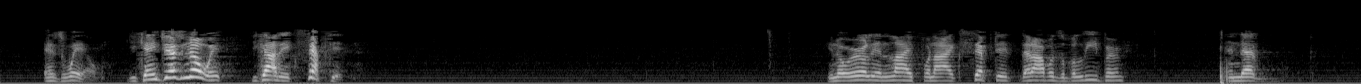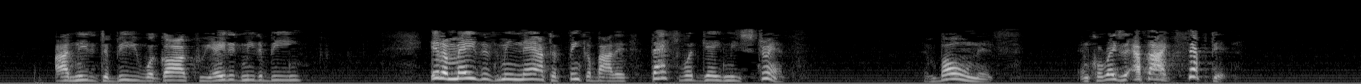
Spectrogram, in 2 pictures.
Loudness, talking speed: -21 LUFS, 130 wpm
